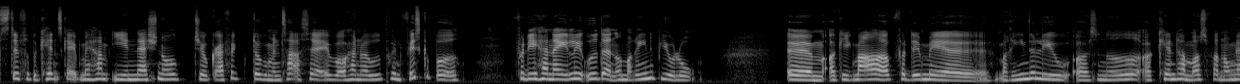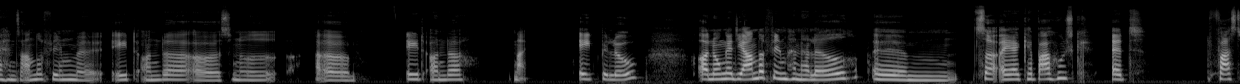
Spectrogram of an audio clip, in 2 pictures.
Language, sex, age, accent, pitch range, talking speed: Danish, female, 20-39, native, 215-250 Hz, 180 wpm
